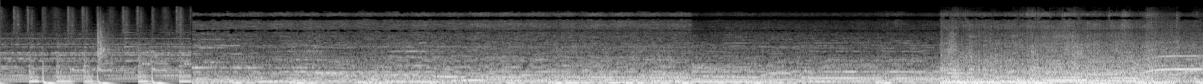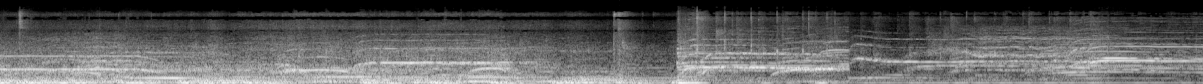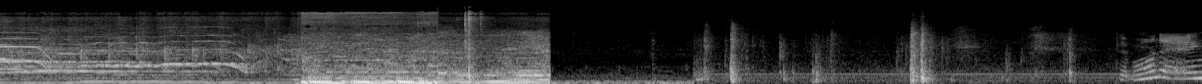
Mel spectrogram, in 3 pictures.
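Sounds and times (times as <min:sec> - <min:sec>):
loud music with heavy beat: 0:00.0 - 0:07.8, 0:08.7 - 0:19.1
people shouting and whooping: 0:11.1 - 0:17.6, 0:18.8 - 0:28.4.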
